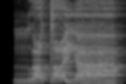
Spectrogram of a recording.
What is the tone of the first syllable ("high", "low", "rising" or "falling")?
low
